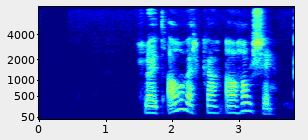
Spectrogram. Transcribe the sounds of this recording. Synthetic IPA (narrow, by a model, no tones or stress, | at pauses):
l̥œːɥt̪a̰ːwvɛr̥kaa̰wɦawlsɪ̰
